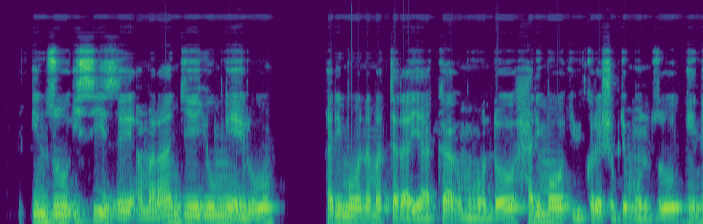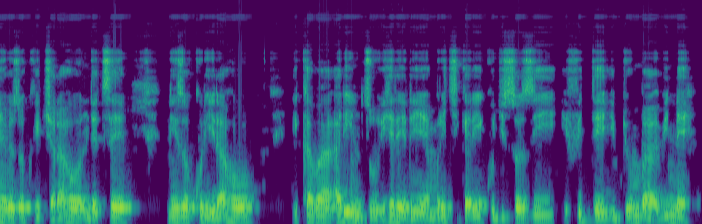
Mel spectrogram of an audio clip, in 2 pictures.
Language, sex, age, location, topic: Kinyarwanda, male, 25-35, Kigali, finance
